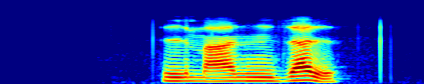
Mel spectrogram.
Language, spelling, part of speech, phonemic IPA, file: Pashto, لمانځل, verb, /lmɑn.d͡zəl/, لمانځل.ogg
- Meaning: to celebrate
